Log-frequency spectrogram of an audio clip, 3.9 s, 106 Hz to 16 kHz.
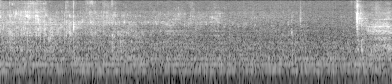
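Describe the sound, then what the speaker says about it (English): Vegetable broth pours into a cooking pot, a soft continuous liquid stream at low volume, ending with a small splash near the close. "I got a veggie broth from December 22 that I am going to put in here instead of just plain"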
